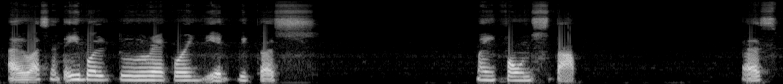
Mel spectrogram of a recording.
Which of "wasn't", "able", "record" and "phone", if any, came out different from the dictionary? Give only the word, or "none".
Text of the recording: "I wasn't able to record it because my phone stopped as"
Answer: wasn't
